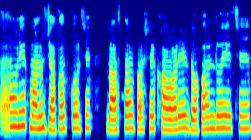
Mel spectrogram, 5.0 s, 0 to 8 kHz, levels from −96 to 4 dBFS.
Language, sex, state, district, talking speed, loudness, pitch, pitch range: Bengali, female, West Bengal, Malda, 105 wpm, -17 LUFS, 265 Hz, 240-270 Hz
